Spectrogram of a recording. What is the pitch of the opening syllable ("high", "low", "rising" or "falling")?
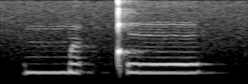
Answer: high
